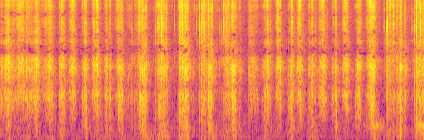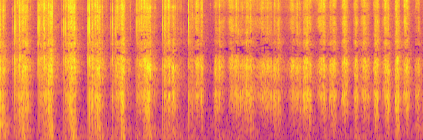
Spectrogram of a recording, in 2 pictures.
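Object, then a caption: Solid bar of soap. Long blue nails scratch quickly and hard across a small, round, solid white soap bar. The result is a rapid, uneven run of bright, raspy scrapes, each short and dry with almost no ring.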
